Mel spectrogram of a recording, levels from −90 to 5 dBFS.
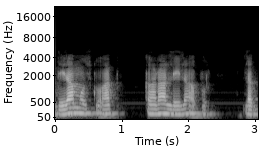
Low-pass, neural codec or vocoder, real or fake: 5.4 kHz; none; real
